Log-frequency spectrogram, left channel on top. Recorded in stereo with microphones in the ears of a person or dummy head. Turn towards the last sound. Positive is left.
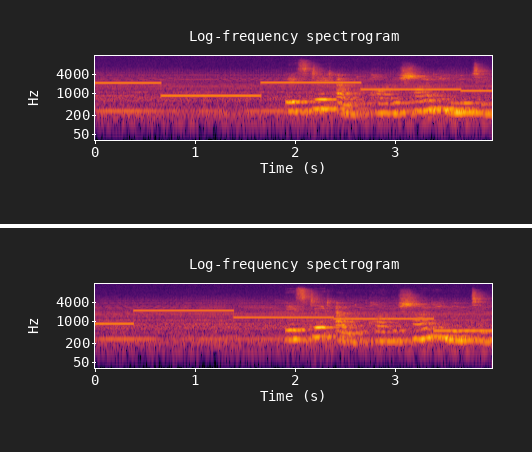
turn(degrees=-65)  # may be behind; listen again after turning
